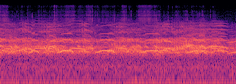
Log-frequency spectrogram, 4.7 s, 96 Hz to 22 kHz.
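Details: Migrating flock of common cranes in autumn over Hesse, Germany, 25 October 2021; many birds calling at once, a steady chorus of loud bugling, rolling notes with rising and falling pitch.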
